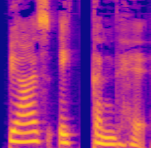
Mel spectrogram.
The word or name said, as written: कंद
